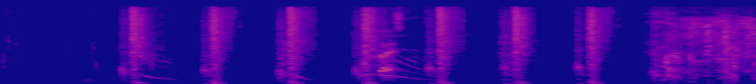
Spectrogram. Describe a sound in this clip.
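A hatchet chops repeatedly into a carcass with dull thuds.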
